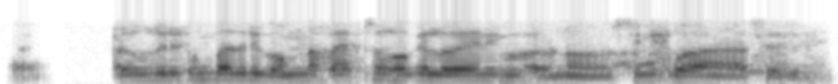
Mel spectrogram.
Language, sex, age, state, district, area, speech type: Assamese, male, 18-30, Assam, Udalguri, rural, conversation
